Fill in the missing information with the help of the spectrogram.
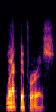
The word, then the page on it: lactiferous: American English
